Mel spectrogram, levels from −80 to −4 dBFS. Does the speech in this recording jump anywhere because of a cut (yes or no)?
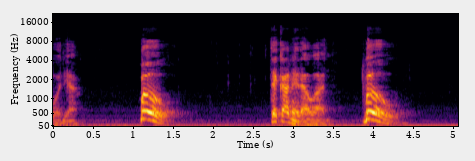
no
